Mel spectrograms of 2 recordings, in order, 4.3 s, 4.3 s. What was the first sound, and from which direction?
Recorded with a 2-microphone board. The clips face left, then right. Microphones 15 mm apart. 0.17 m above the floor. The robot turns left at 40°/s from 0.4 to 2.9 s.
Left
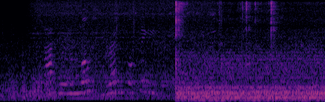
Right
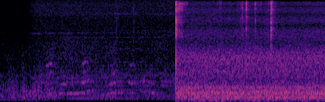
A woman speaking, 105° left.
